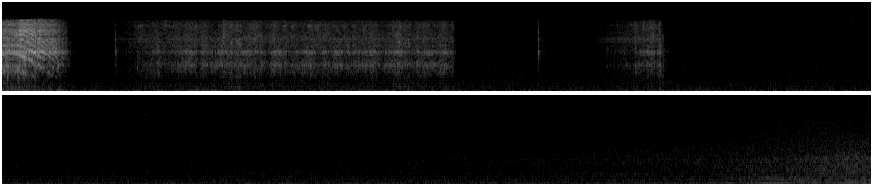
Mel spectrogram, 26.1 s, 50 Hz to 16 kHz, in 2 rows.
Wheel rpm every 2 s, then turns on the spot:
60, 20, 20, 10, 10, 0, 0, 0, 0, 0, 0, 0, 0.
2-8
